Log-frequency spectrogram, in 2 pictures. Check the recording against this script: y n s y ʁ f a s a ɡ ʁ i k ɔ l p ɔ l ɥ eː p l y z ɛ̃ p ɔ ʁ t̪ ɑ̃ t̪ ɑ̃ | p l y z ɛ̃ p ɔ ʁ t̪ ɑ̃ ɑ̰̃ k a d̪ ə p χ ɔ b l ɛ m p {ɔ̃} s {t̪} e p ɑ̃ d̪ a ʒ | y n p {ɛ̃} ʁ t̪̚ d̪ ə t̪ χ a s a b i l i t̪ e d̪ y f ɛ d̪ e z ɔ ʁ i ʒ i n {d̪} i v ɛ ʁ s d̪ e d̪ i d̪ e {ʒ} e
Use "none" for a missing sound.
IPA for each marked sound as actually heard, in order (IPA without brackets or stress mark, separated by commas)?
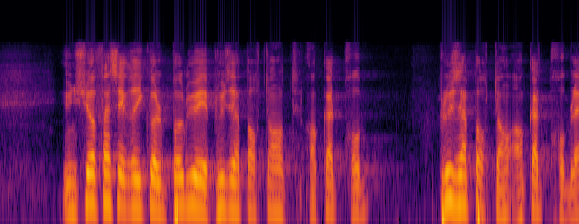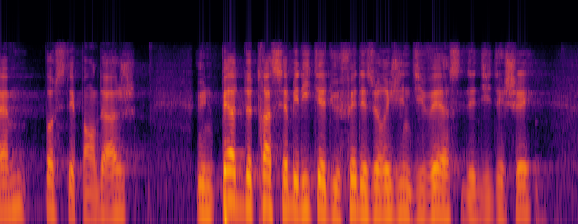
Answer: ɔ, t̪, ɛ, d̪, ʃ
